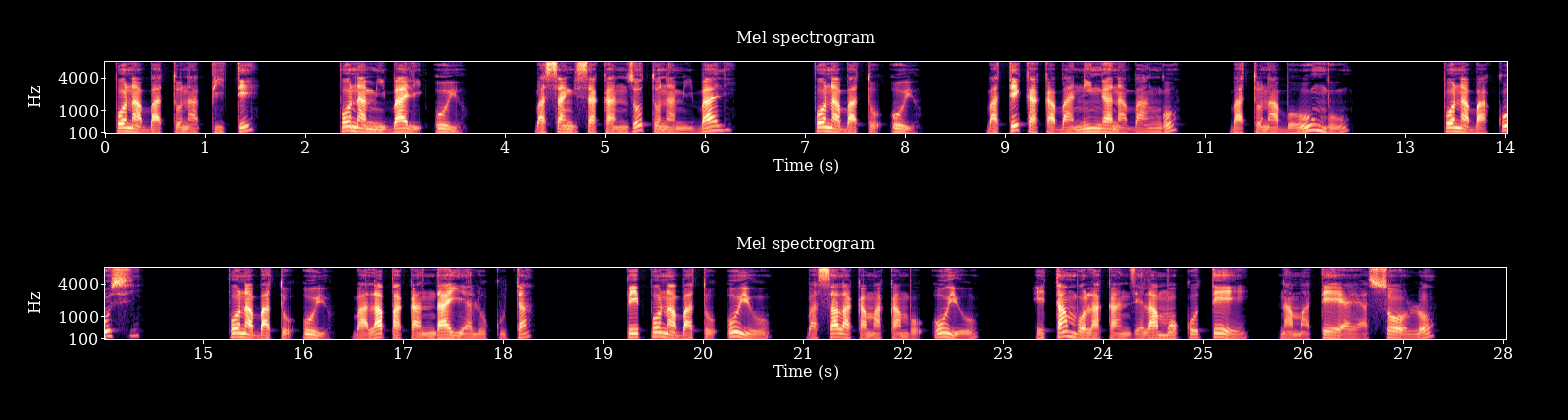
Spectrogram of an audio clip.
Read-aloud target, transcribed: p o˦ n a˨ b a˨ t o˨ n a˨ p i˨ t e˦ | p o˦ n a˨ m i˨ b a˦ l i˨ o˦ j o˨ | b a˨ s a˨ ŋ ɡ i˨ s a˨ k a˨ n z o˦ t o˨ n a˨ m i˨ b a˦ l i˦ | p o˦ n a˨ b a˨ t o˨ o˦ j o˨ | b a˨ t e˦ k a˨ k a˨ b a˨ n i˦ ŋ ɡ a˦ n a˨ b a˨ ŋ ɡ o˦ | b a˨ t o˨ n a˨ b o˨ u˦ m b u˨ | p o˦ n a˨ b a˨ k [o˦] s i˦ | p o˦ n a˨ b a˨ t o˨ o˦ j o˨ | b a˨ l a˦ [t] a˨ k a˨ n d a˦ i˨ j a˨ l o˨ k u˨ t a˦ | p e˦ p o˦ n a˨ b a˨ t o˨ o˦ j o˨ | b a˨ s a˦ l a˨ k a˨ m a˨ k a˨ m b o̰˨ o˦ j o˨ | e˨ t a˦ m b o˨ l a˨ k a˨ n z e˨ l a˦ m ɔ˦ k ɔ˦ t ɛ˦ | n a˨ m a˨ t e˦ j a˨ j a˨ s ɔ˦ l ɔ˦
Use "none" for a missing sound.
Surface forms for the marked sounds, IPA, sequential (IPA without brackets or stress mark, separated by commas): o˦, p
